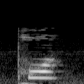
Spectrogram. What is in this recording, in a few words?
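"坡", Mandarin Chinese; hsk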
